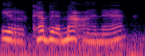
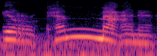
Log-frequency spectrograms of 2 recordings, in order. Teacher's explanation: you're going to take out the ba, and you're going to press on the meme.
